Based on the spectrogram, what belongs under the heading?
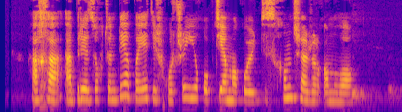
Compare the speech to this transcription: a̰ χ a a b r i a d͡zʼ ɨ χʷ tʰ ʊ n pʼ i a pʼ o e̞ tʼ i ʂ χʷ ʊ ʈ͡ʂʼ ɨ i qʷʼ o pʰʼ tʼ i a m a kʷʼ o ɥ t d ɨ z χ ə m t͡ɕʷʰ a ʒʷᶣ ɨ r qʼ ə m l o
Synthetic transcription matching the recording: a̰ χ a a b r i a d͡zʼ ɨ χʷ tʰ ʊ n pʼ i a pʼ o e̞ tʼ i ʂ χʷ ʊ ʈ͡ʂʼ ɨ i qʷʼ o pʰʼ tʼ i a m a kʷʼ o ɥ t d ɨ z χ ə m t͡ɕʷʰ a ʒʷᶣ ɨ r qʼ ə m l o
